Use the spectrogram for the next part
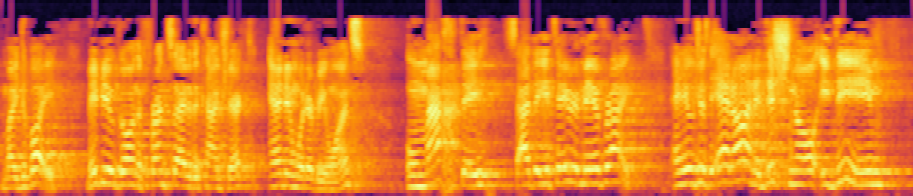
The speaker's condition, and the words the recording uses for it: No condition.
